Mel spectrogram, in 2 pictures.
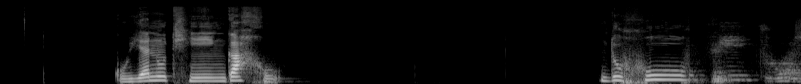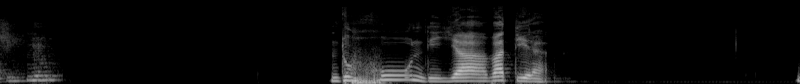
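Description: From 6.49 to 6.71 s there is a lost packet rebuilt from error correction. Roughly 120 ms of audio was lost in transit, and the decoder filled it from the low-bitrate backup copy carried in the following packets. The sound does not stop, but it turns briefly grainy and noisy. On a spectrogram the harmonics blur into a hazier band, while the waveform shows no gap.

At 6.89 s the sound jumps to a distant microphone, most likely because the close microphone dropped out. The audio becomes suddenly roomy and hollow, loses low end, and falls about 10 dB, with background noise rising to roughly 30 dB below the speech. It snaps back at 8.64 s. The waveform shows a step down in amplitude with a raised noise floor between the steps. The spectrogram shows thinner bass and smeared reverberant tails.

Inside that stretch, from 8.31 to 8.49 s, a second rebuilt loss of about 100 ms adds the same rough texture. 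A third follows at 11.45 to 11.59 s, about 80 ms long, and shows the same brief softening of spectral detail.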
